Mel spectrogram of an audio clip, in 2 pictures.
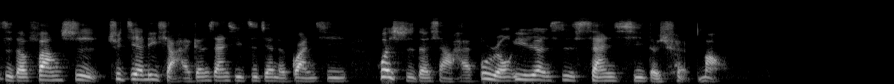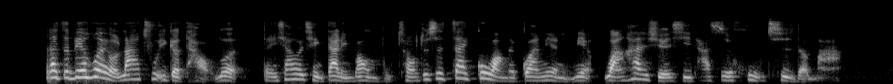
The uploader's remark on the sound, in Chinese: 此為線上課程錄音檔。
